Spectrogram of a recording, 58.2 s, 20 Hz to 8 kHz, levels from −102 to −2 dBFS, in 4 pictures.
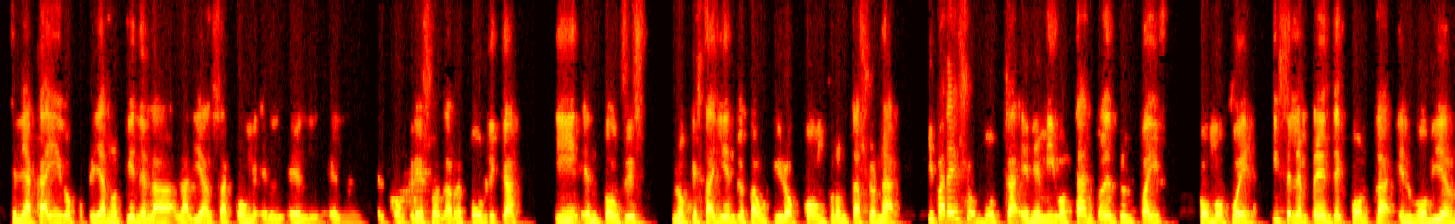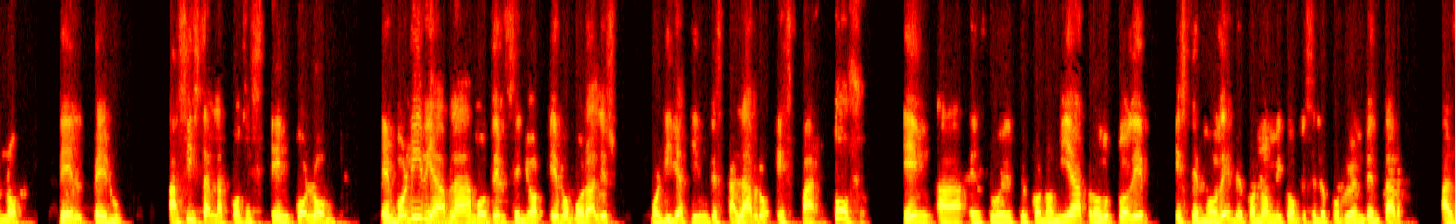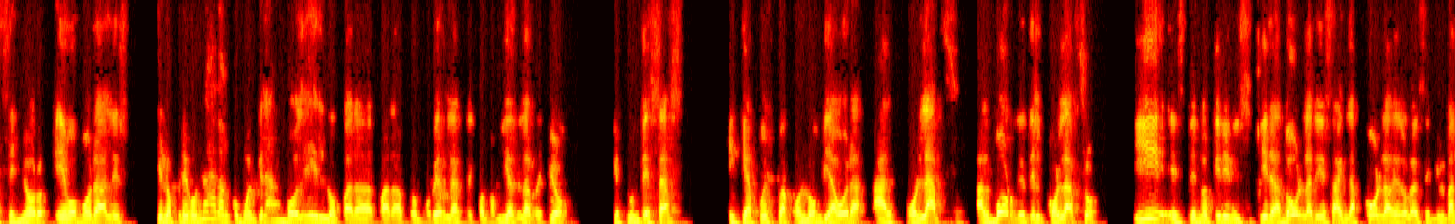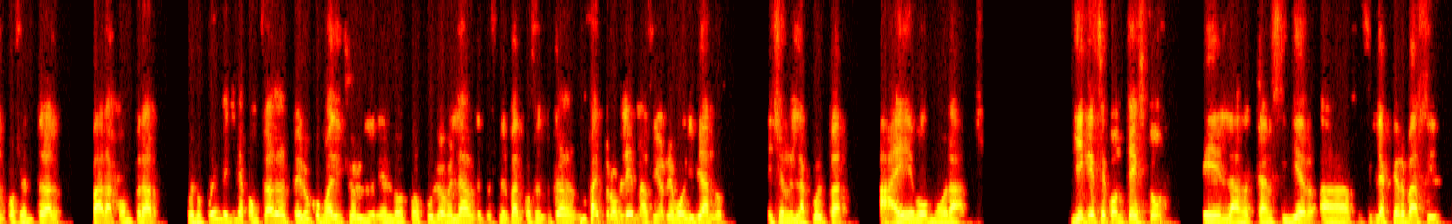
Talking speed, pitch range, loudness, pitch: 185 wpm, 130-175 Hz, -24 LUFS, 155 Hz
